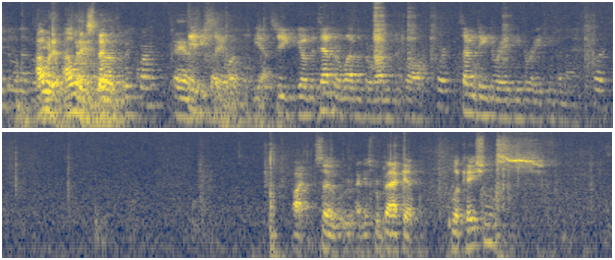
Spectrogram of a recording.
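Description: A man speaks calmly at a moderate distance.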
